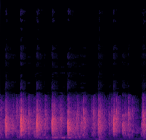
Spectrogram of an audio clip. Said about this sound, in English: Thank you, God. That applause is for God, right? We've got to make sure that's got to be what happens here. We give God the glory.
